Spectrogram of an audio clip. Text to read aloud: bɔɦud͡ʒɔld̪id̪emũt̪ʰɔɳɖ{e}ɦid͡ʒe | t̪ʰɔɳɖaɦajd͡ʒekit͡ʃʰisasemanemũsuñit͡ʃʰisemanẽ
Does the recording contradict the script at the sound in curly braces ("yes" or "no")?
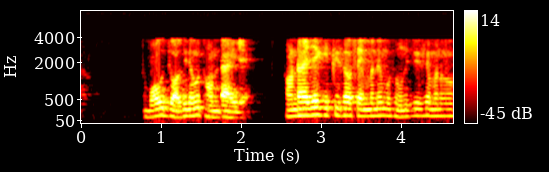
yes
